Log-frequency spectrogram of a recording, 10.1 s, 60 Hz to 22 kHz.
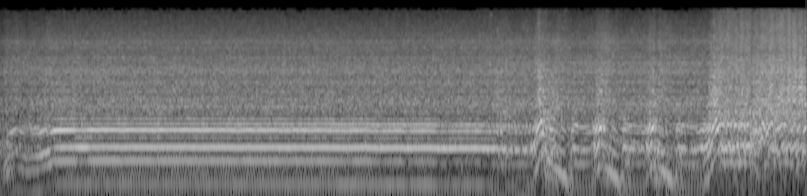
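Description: IndyCar's Honda 2.2-litre twin-turbo V6 catching and rising to a steady idle, then blipped up and down three or four times about seven seconds in, before settling at a higher, louder steady pitch as the car pulls away.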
